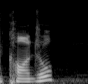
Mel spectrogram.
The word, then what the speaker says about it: Conjul: By the way, Conjul. I didn't realize it was with a soft G. Soft G.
